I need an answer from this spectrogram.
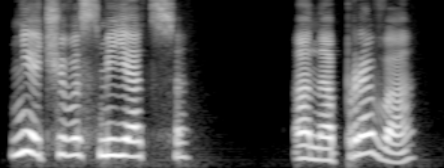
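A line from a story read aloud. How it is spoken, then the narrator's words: Dry rebuke. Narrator (Russian): сухо остановила мать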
